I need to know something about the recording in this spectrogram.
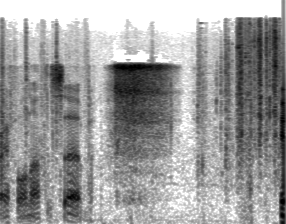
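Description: An item is picked up with a short whoosh.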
